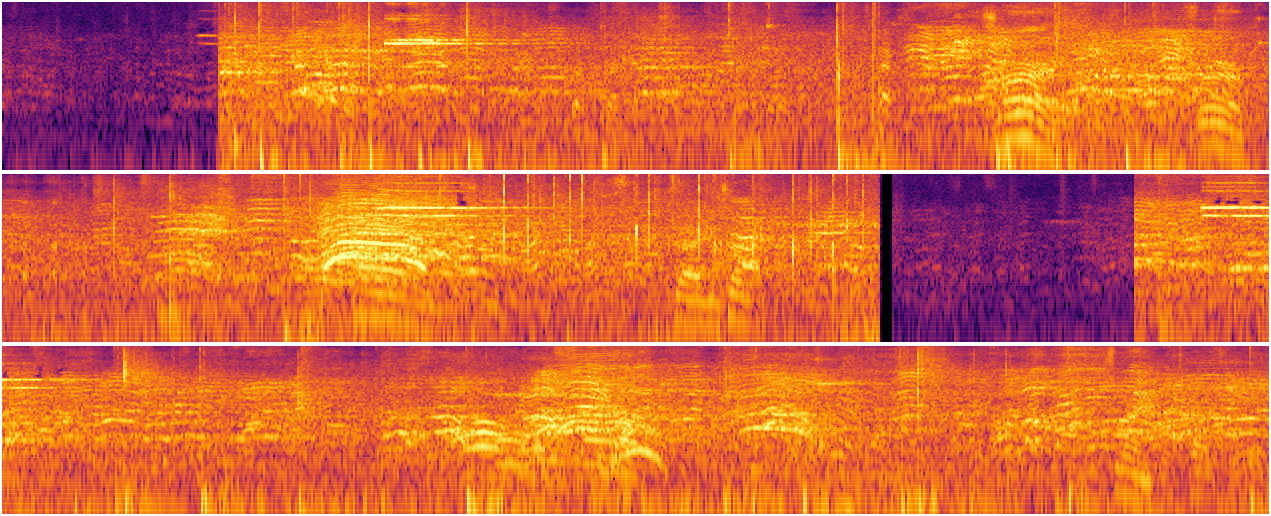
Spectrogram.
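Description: Indoor volleyball rally sounds in a large gym: the ball being struck and bouncing on the hard court, with players and spectators calling out and cheering. A short, high referee's whistle sounds twice, each a second or so after the sound cuts out briefly.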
